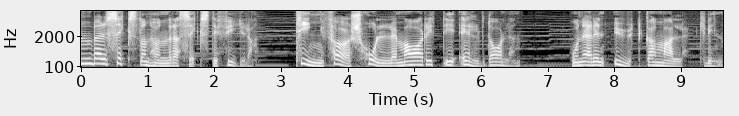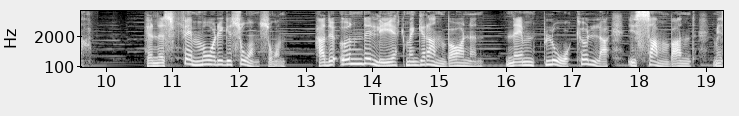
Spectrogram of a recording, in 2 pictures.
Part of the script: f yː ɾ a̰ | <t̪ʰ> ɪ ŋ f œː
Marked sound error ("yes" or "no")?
no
